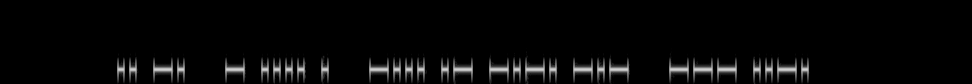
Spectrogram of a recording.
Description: Morse code, heard as a keyed tone, about 20 wpm, 700 Hz. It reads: IN THE BACK OF
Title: Speed-Racing - Sets of 4 Words 17wpm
